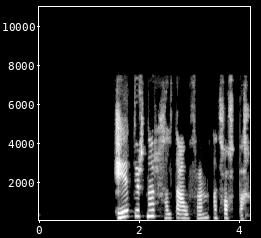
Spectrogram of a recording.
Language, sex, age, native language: Icelandic, female, 40-49, Icelandic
